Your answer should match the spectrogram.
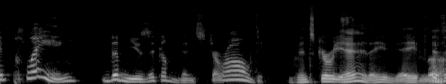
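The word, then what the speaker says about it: Guaraldi: the music of vince giraldi vince carey yeah they love it i think it's a hard g okay vince gorald play that music and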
